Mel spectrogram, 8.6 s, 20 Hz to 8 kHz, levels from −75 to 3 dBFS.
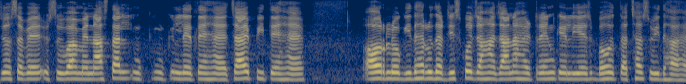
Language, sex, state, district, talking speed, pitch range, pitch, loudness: Hindi, female, Bihar, Patna, 170 wpm, 210-225 Hz, 215 Hz, -18 LUFS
